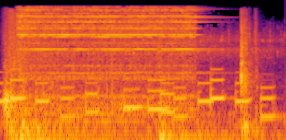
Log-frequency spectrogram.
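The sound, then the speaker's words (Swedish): A loud, bright electronic ringtone plays alone, a rapid melodic pattern of short tones repeating over a few seconds, like a phone signaling an incoming call. “Fan, eh, jag blev ändå ändå sugen på att ta ett sista samtal?”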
